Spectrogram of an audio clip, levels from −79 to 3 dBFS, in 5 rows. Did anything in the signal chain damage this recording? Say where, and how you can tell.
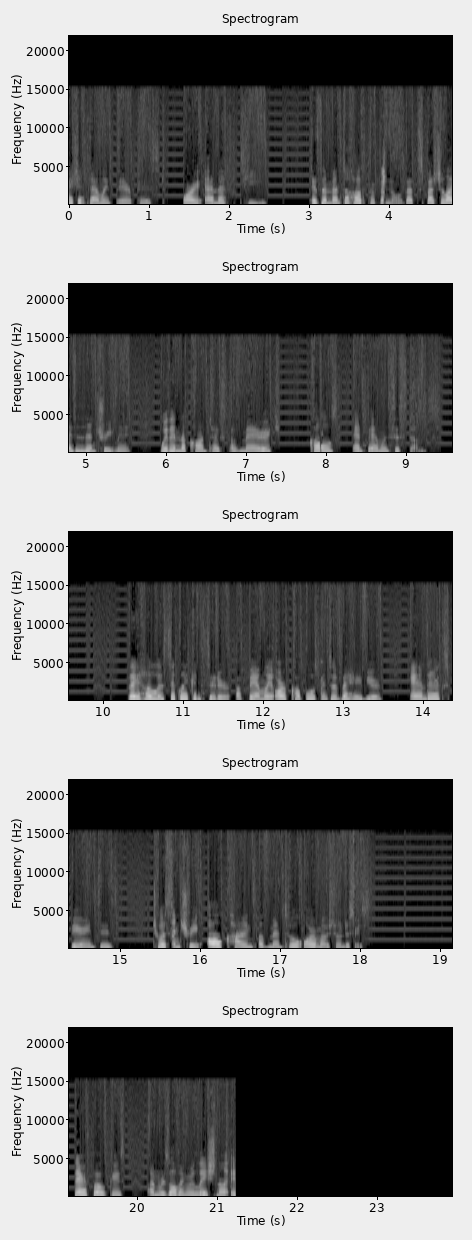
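Yes. Throughout the speech there is a steady tone, around 1.5 kHz, sitting about 20 dB below the signal and turning into a grainy hiss under the quieter passages. That points to the converter stage: converter idle tones, where an undithered delta-sigma converter given a very small input settles into repeating bit patterns. Those patterns produce a tone whose pitch follows the input's DC offset.

Five short glitches break through the speech, each lasting about 0.06 s, at 3.88, 7.90, 12.68, 15.61 and 17.88 s. This is damaged data in a compressed stream, in the codec or storage stage. Corrupted bytes make the decoder misread those frames and lose sync. It hunts for the next valid frame header, then resumes.

At 21.22 s the sound stops mid-flow and stays in dead digital silence to the end of the clip, with no room tone or noise floor left underneath. 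That is an audio dropout to silence, most likely an input or capture-link failure ahead of the recorder. The writer kept writing silence after the signal was lost, so whatever followed that point is gone rather than merely quiet.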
